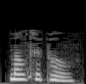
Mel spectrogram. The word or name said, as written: multiple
